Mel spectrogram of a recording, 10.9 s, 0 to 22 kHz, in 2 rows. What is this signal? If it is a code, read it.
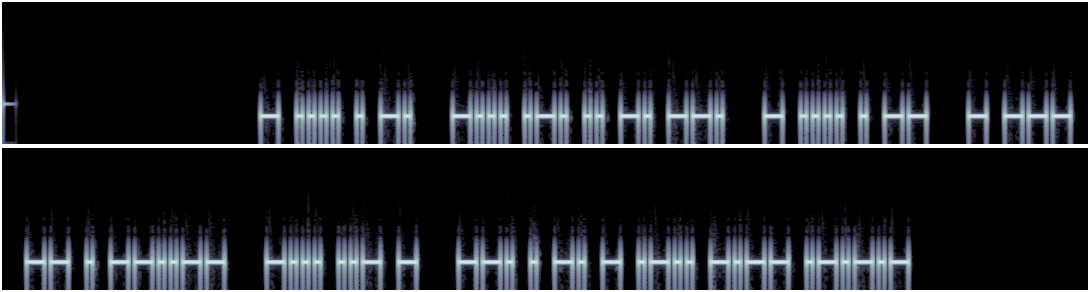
Morse code, heard as a keyed tone, about 40 wpm, 700 Hz. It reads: THEN BRING THEM TO ME, BUT GENTLY.
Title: Sentences from Top 1500 Words 40wpm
